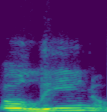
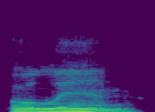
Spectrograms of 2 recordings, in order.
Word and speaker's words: Oline: today um is it Olene or Olin it's always like calling without a c got it I've seen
